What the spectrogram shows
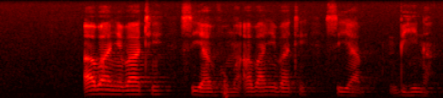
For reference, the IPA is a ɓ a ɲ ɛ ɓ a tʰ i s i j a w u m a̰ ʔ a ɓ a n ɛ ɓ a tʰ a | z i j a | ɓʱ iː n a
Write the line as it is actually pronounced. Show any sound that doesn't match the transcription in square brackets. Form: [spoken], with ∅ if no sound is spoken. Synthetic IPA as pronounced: a ɓ a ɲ ɛ ɓ a tʰ i s i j a [v] u m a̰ ʔ a ɓ a [ɲ] ɛ ɓ a tʰ [i] | [s] i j a | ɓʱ iː n a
